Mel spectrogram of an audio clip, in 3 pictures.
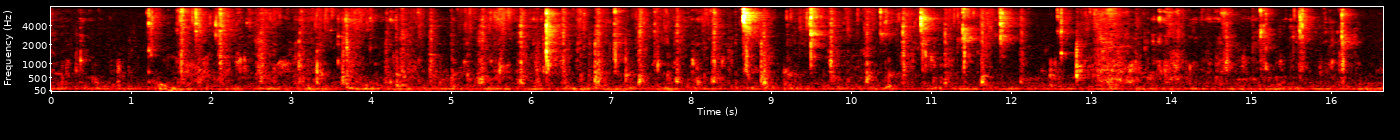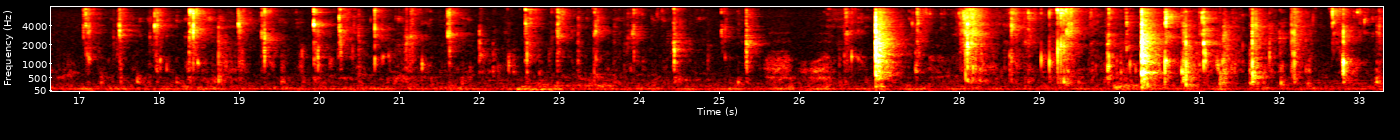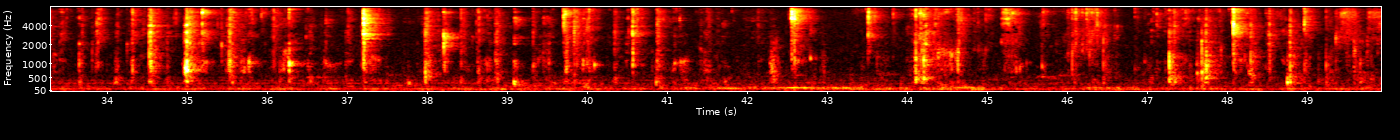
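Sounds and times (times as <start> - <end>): wet chewing and mouth sounds: 0.0 - 49.9.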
